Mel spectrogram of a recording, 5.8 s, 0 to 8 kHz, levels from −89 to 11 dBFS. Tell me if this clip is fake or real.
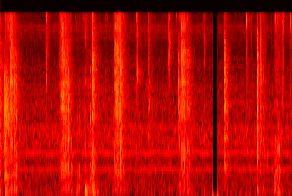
real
